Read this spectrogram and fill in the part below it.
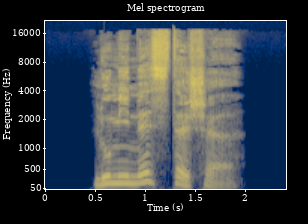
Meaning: inflection of luministisch: 1. strong/mixed nominative/accusative feminine singular 2. strong nominative/accusative plural 3. weak nominative all-gender singular
- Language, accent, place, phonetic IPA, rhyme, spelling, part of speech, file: German, Germany, Berlin, [lumiˈnɪstɪʃə], -ɪstɪʃə, luministische, adjective, De-luministische.ogg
